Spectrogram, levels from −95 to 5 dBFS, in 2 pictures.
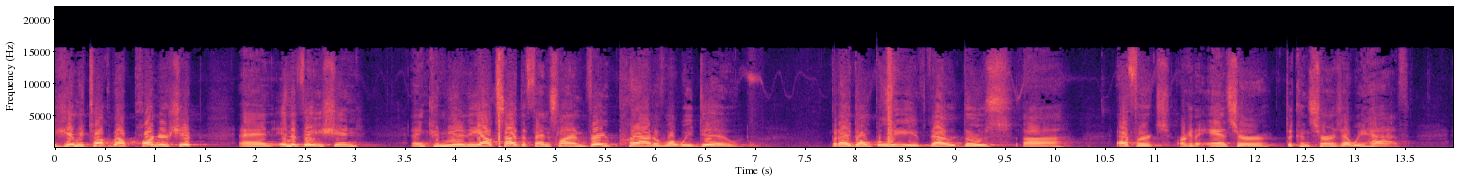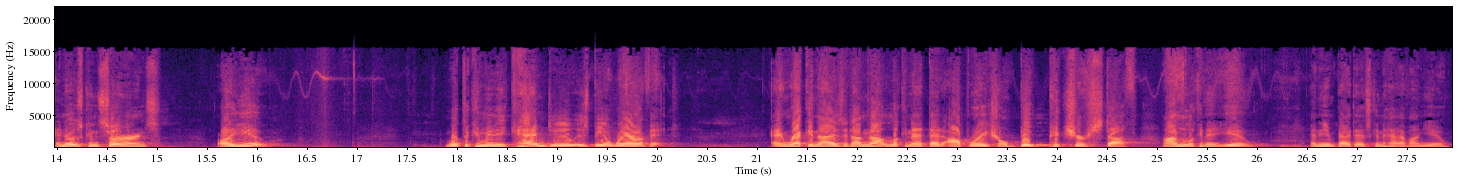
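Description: Nothing in the audio trips the ear at any point, so there's no technical fault to point to here.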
